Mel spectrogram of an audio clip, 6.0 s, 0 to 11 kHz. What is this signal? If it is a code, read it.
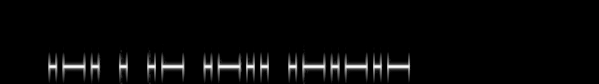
Morse code, heard as a keyed tone, about 17 wpm, 700 Hz. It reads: REAL.
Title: 2x Word-Spacing - Sentences from Top 300 Words - 17wpm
